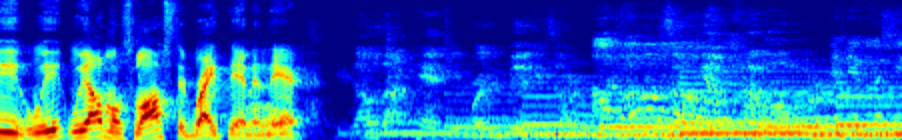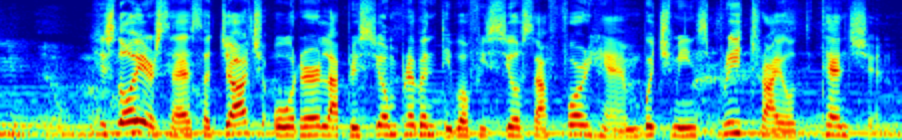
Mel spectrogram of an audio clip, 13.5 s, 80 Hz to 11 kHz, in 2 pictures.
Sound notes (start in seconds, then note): 7.4 voiceover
